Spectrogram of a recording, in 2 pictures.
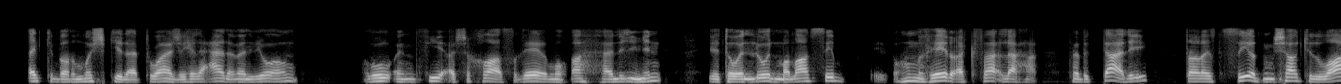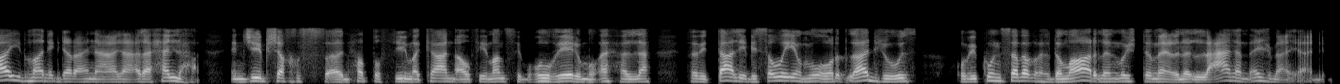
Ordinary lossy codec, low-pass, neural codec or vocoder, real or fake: Opus, 64 kbps; 5.4 kHz; codec, 16 kHz, 1 kbps, FunCodec, trained on LibriTTS, 50 frames a second; fake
